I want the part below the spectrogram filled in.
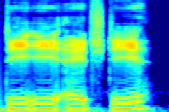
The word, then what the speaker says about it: Dehd: That's spelled D E H D, Dehd.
